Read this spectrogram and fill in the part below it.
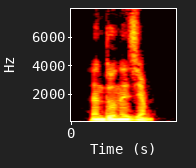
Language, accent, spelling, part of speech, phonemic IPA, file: French, France, indonésiens, adjective, /ɛ̃.dɔ.ne.zjɛ̃/, LL-Q150 (fra)-indonésiens.wav
- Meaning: masculine plural of indonésien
